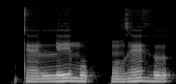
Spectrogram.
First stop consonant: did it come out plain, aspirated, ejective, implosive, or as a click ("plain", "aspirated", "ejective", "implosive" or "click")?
plain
